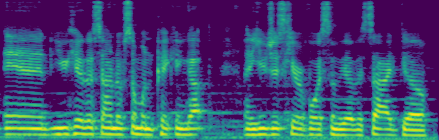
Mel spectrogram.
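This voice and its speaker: A man's voice: medium pitch, completely flat delivery, a little fast. A man working as game master, narrating a tabletop roleplay in an informal, improvised way.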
